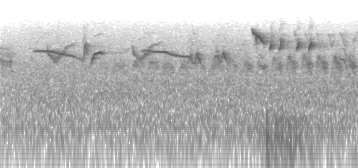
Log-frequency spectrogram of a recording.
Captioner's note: birds chirping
